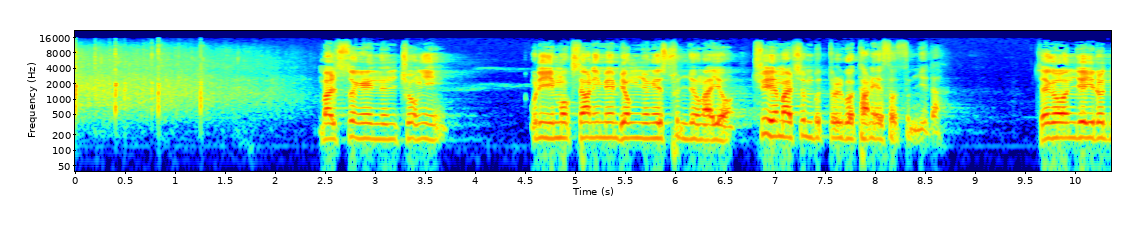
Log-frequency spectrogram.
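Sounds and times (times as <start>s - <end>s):
scattered clapping from a church congregation: 0.0s - 2.4s
hiss: 0.0s - 10.3s
speech: 2.5s - 3.8s, 4.6s - 8.8s, 9.7s - 10.3s.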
